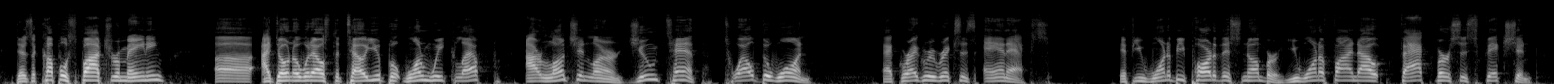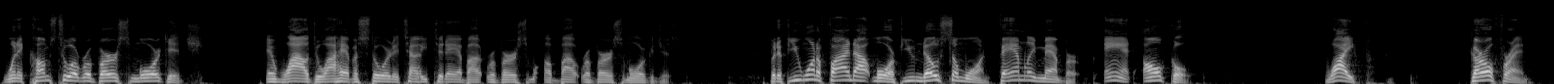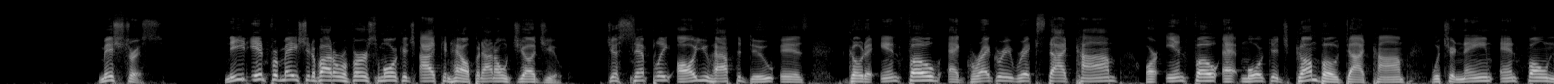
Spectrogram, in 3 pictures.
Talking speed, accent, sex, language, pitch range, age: 160 wpm, American, male, English, 120-175 Hz, 50-69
